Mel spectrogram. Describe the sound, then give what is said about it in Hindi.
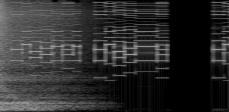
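A mobile phone ringtone on Babita's mobile, a late-night call from Jethalal in Taarak Mehta Ka Ooltah Chashmah, plays a bright, repeating electronic melody in short bursts, with a brief pause before it resumes. Low background rumble fades early on, leaving the ringtone alone and clear. “डैडा लाल का फोन बबीता के मोबाइल पर, वो भी इतनी रात को।”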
